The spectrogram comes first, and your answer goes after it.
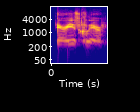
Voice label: radio bot clear; fbihrt

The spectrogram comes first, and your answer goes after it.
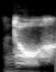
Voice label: loc door, gendarmerie male; vo

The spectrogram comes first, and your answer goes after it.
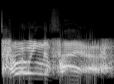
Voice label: throwing fire, balkan; vo; balkan epic

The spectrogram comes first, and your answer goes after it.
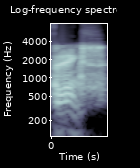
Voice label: thankful, jungle male epic; Source Model Packs; Counter Strike Model Pack; CS2

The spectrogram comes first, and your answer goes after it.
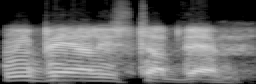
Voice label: radio bot end close; vo; gign

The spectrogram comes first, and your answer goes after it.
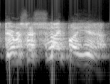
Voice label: sniper warning, pirate; vo; Counter Strike Model Pack; CS:GO

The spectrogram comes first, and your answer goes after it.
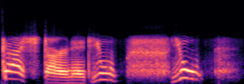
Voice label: sees friend killed, swat fem; Counter Strike Model Pack; CS:GO

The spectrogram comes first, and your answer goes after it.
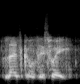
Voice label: radio follow me; Counter Strike; CS:GO; phoenix

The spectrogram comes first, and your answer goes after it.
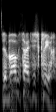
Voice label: bombsite clear, gendarmerie male; vo

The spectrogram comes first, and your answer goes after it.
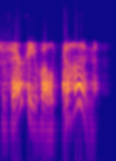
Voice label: sees enemy killed, professional fem; vo; Counter Strike Model Pack; CS:GO

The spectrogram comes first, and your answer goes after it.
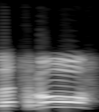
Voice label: request move, jungle fem; player vo jungle fem; Counter Strike Model Pack; CS:GO

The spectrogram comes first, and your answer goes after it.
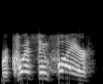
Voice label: request fire, vo fem; agents; Source Model Packs; Counter Strike Model Pack; CS2

